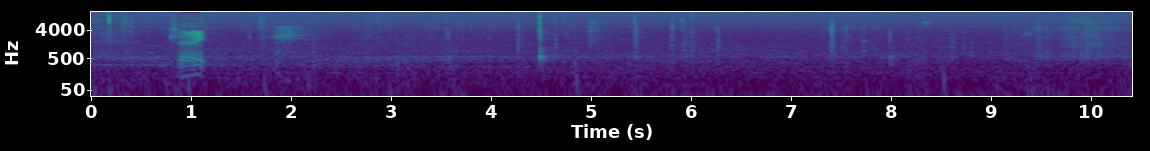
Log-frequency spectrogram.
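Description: Wires rustle and click as a man handles them.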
